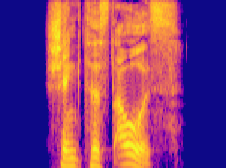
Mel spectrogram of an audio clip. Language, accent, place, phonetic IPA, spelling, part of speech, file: German, Germany, Berlin, [ˌʃɛŋktəst ˈaʊ̯s], schenktest aus, verb, De-schenktest aus.ogg
- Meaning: inflection of ausschenken: 1. second-person singular preterite 2. second-person singular subjunctive II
